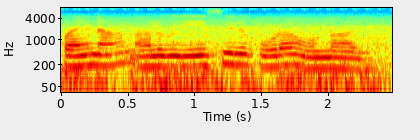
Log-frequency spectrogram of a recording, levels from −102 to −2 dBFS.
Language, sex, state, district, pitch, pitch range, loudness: Telugu, female, Telangana, Mahabubabad, 180 Hz, 175-190 Hz, -14 LUFS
